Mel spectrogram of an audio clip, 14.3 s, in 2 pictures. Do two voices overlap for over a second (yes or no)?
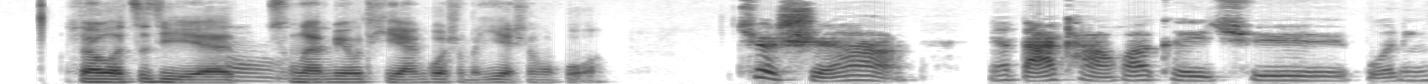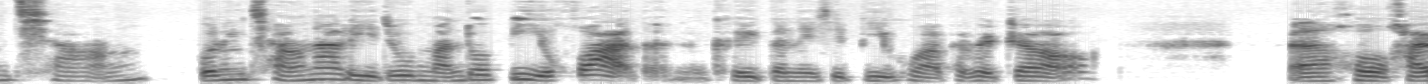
no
